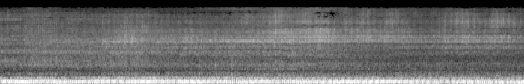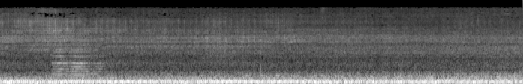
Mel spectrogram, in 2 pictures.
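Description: Freight train rumbling steadily, with a short pitched tone about twelve seconds in.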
